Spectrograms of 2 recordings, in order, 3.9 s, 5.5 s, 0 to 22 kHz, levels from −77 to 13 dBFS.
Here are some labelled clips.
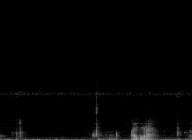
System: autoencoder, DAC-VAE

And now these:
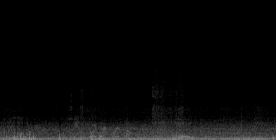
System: none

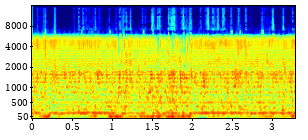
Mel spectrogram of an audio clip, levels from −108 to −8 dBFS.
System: vocoder, BigVGAN v2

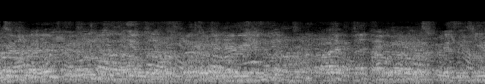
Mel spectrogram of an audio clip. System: none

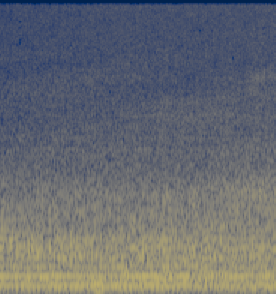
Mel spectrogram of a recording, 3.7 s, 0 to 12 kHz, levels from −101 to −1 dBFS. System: none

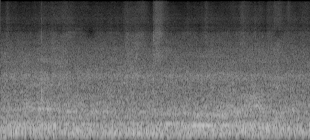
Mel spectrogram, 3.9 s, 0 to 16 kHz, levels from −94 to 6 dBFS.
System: autoencoder, DAC-VAE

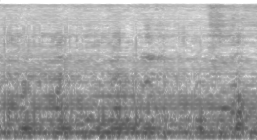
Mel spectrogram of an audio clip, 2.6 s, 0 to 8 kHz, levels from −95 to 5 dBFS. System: vocoder, HiFi-GAN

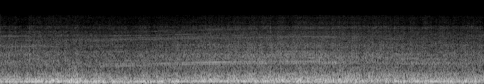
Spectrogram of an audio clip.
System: none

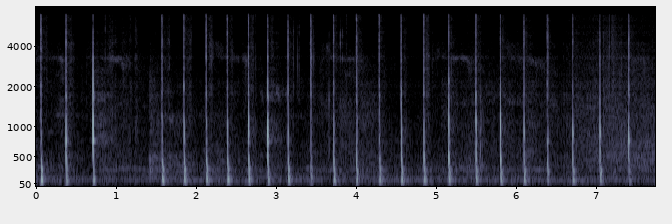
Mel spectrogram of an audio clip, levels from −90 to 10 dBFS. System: codec, DAC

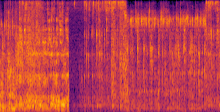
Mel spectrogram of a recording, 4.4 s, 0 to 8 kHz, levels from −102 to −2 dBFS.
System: codec, DAC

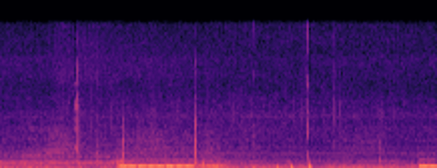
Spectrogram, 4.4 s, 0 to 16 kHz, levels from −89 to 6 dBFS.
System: none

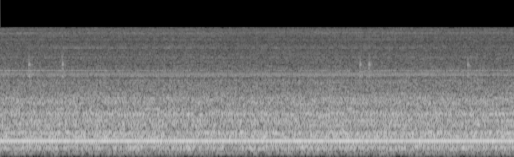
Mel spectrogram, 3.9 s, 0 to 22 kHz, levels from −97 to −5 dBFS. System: none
